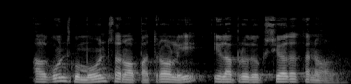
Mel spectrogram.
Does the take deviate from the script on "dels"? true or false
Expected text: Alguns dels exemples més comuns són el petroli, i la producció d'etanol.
true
